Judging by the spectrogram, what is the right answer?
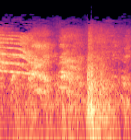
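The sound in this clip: A wrestler lands on the mat from a hip toss during a match, one heavy thud rising out of steady crowd noise.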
